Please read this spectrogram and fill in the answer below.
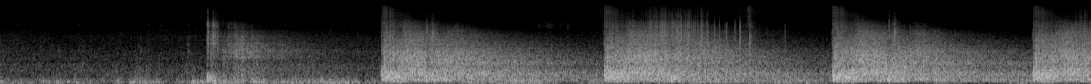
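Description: Lesli Hot Rod firework shots bursting in the air: a soft pop about two seconds in, then three loud bangs about two seconds apart, each trailing off over a couple of seconds. Wind rumbles on the microphone underneath.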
